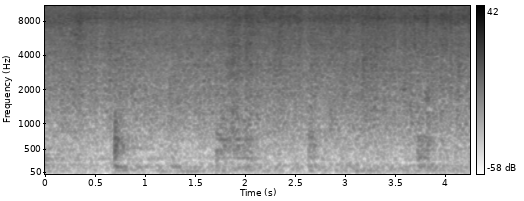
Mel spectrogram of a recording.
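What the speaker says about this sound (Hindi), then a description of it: "अब मैं फ्लेम को हाई करूँगी और इसी तरह से आपने चम्मच चलाते रहना है।" Vegetable spicy pasta stirred with a spoon in a pan over a high flame, giving a steady sizzle with periodic scraping strokes of the spoon, close and alone.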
